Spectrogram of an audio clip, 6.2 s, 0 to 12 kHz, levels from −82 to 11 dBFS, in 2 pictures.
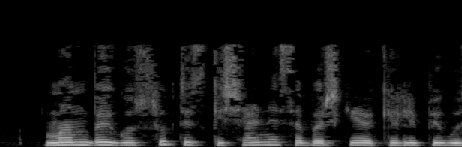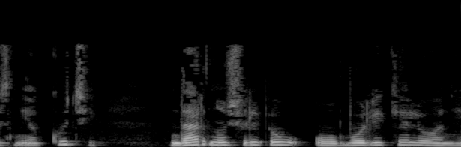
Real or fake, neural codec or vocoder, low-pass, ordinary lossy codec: real; none; 9.9 kHz; MP3, 32 kbps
